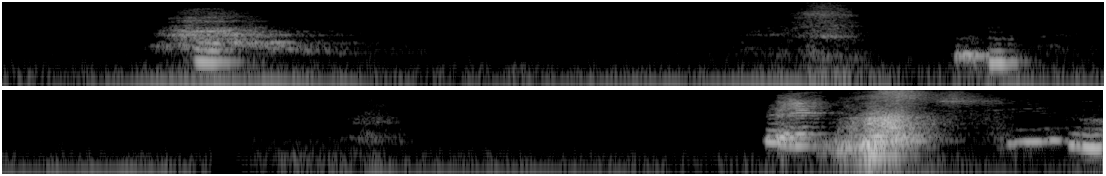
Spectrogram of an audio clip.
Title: Seven sleepy sneezes and a powerful nose blow #sneeze #sneezing #noseblow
